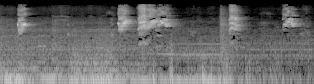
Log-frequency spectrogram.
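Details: Rainbow lorikeet in a cage during mating, giving harsh, shrill, high screeches in short bursts, five of them spaced irregularly, over a steady low hum.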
